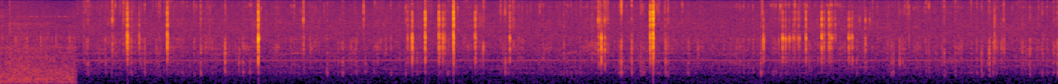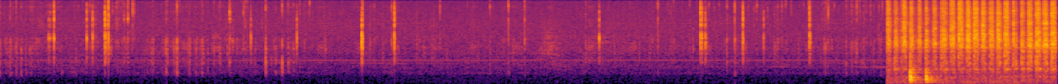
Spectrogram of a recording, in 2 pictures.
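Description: Utility knife blade cutting and scraping into a carved whitewood lure blank: scattered small clicks and scrapes. About two seconds before the end, sandpaper starts rubbing the blank by hand in quick back-and-forth strokes, much louder.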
